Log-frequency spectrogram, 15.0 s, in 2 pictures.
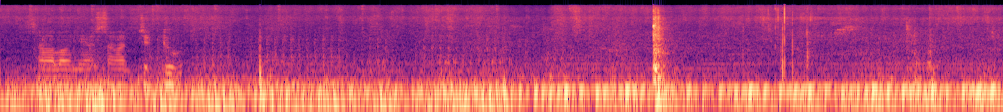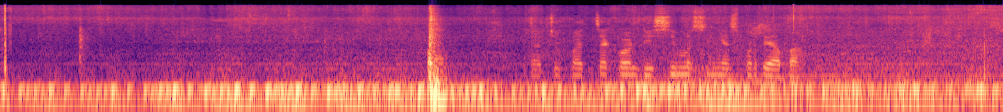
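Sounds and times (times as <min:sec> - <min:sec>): car engine idling: 0:00.0 - 0:15.0
sharp knocks: 0:01.1 - 0:05.3, 0:10.7 - 0:11.0.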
